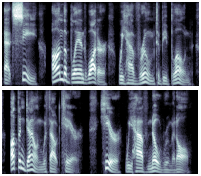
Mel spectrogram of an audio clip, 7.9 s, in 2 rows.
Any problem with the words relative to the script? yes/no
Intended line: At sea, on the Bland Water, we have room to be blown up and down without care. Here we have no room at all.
no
